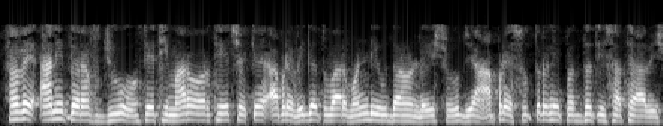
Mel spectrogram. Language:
Gujarati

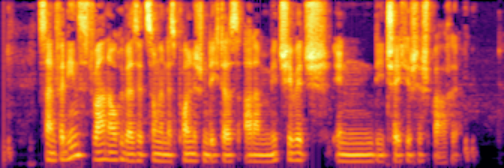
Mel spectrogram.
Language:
German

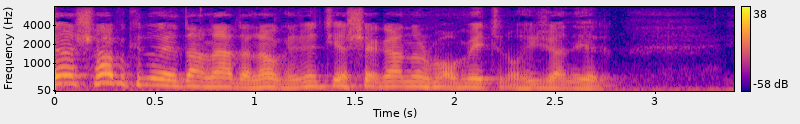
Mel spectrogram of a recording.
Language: Portuguese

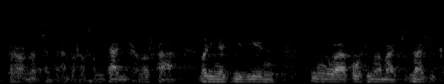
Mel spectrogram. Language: Catalan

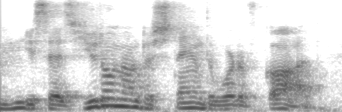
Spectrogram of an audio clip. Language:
English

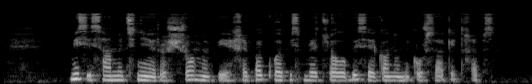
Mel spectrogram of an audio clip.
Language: Georgian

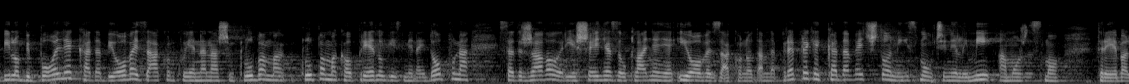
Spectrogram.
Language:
Croatian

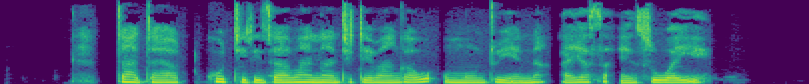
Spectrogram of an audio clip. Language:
Ganda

